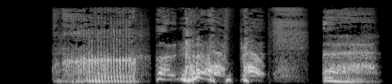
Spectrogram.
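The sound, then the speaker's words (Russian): A voice imitates a sleeping goblin's snoring: a long, rasping, buzzing snore, then a few shorter groaning, grunting bursts separated by brief pauses, with no other sounds. “Внезапно проснулся, разбуженный собственным храпом.”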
